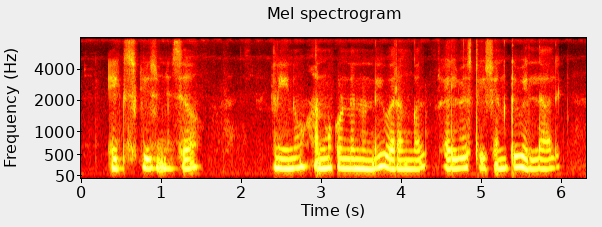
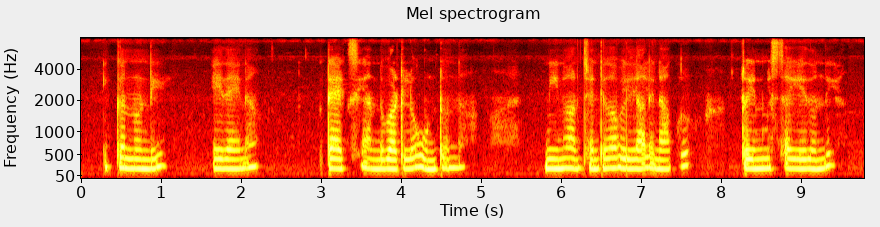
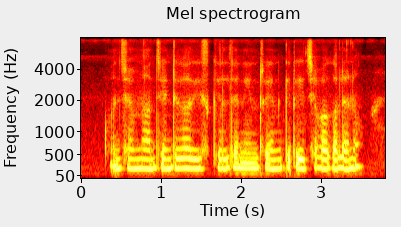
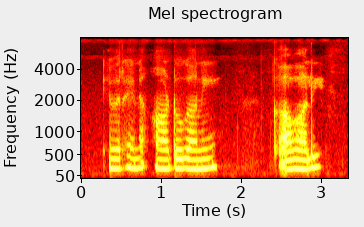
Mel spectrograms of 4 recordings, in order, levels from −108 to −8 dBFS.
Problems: low volume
